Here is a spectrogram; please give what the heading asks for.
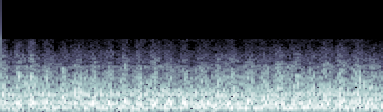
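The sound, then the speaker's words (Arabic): A helicopter drones loudly and steadily, a dense continuous engine-and-rotor roar with no pauses or breaks. “أي هليكوبتر؟ تلك الطائرة التي هناك، إنها تحمل شعار محطتكم.”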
